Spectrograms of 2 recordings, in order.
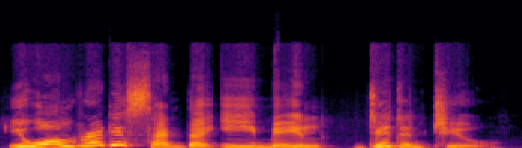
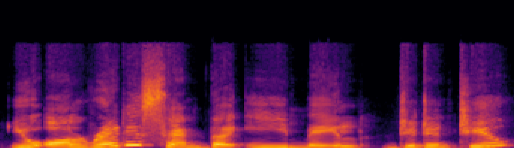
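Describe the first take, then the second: First: The pitch falls on the final tag. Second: The pitch rises on the final tag. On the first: The speaker is sure and wants confirmation. "I'm sure that you have sent the email" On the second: The speaker does not know and is really asking. "When I ask the tag question by taking my intonation up"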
